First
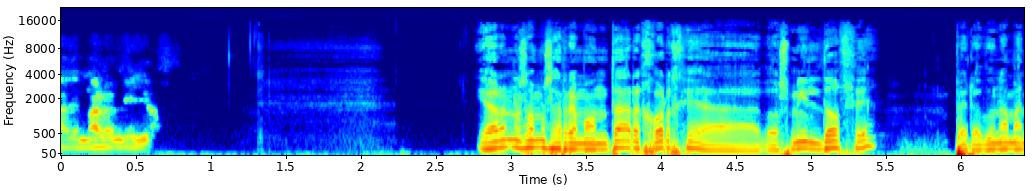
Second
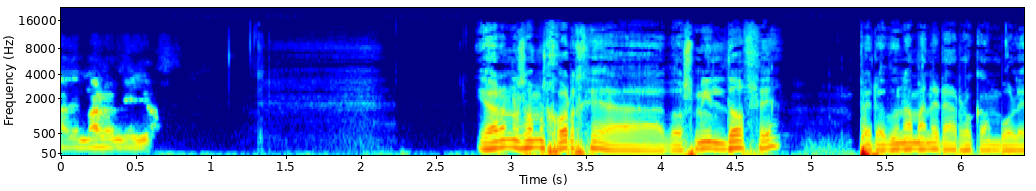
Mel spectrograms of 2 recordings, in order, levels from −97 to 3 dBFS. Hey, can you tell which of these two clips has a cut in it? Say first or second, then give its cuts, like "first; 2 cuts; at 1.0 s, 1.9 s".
second; 1 cut; at 3.2 s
